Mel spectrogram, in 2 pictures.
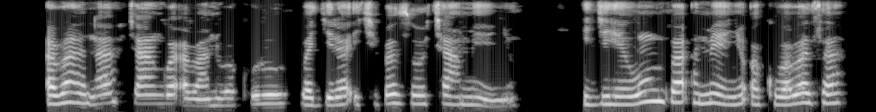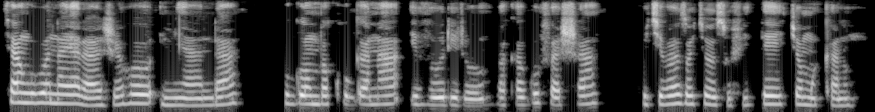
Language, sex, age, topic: Kinyarwanda, female, 50+, health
